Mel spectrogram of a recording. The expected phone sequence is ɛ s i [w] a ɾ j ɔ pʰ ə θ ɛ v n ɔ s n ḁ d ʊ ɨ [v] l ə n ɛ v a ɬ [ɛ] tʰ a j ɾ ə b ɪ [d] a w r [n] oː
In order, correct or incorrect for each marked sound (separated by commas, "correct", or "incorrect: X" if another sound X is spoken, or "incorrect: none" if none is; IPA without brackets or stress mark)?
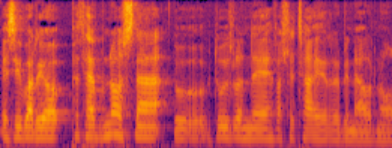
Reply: correct, correct, correct, incorrect: n, correct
